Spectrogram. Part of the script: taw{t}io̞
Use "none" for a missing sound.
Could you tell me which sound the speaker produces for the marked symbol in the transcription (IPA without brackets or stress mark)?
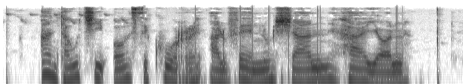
t͡ʃ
